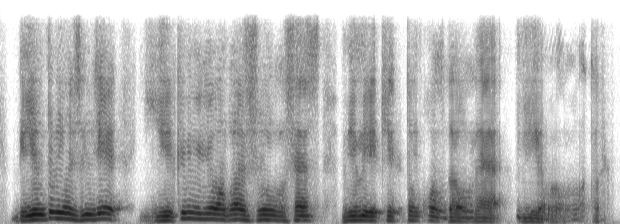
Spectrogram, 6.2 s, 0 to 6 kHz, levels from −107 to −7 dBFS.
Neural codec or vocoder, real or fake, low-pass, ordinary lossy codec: codec, 16 kHz, 1 kbps, FreqCodec, smaller model; fake; 5.4 kHz; none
